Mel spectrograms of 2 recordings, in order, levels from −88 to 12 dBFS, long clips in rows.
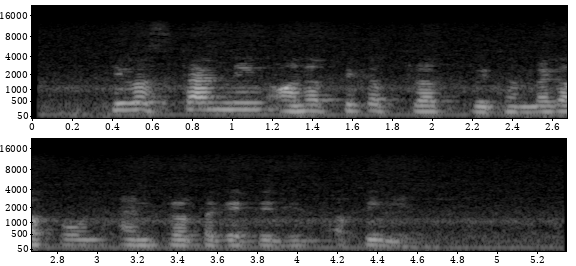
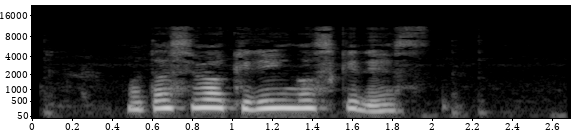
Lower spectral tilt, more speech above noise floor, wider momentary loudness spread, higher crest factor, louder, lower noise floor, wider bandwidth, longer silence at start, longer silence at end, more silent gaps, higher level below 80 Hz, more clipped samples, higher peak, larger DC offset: first, -8 dB/octave vs -6.5 dB/octave; second, 20 dB vs 42 dB; first, 22 LU vs 15 LU; about the same, 22 dB vs 18 dB; second, -33 LUFS vs -18 LUFS; second, -52 dBFS vs -59 dBFS; first, 14 kHz vs 10.5 kHz; second, 0.05 s vs 0.5 s; second, 0 s vs 0.85 s; neither; about the same, -64 dBFS vs -62 dBFS; neither; second, -12 dBFS vs -2 dBFS; neither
